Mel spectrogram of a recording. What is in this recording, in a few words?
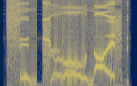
Robot Synchronise, robot vox; X-Static Goldmine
